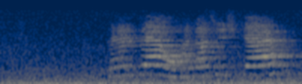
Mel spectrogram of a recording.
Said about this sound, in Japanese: 礼拝堂の方からは子供たちの賑やかな声が聞こえてきた。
